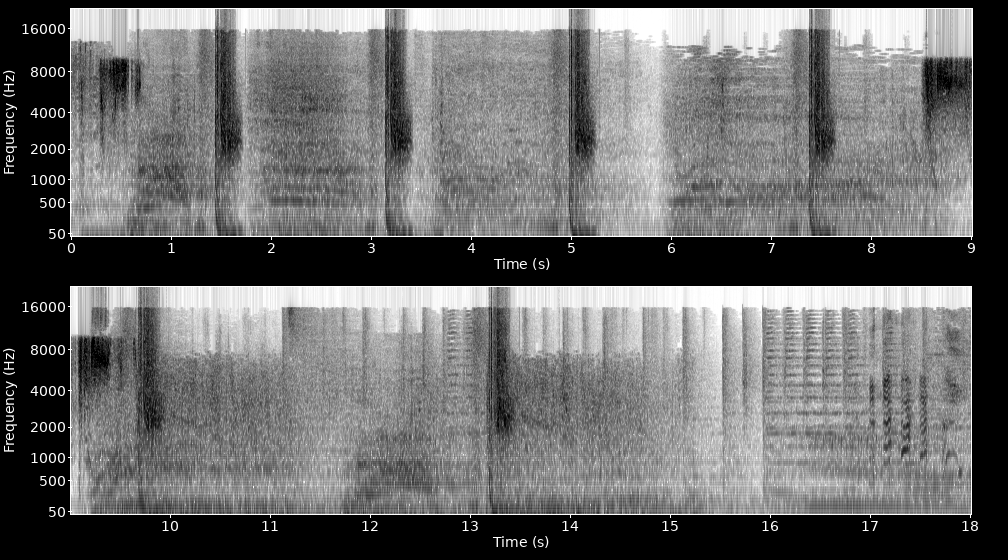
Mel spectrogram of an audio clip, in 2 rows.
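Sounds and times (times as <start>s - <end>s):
cartoon punch impacts: 1.4s - 1.8s, 3.1s - 3.5s, 5.0s - 5.3s, 7.4s - 7.7s, 9.4s - 10.2s, 13.2s - 13.8s
background music: 9.2s - 18.0s.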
